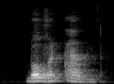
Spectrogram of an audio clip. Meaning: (preposition) at the top of; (adverb) at the top
- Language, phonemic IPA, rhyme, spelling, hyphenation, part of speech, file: Dutch, /ˌboː.və(n)ˈaːn/, -aːn, bovenaan, bo‧ven‧aan, preposition / adverb, Nl-bovenaan.ogg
